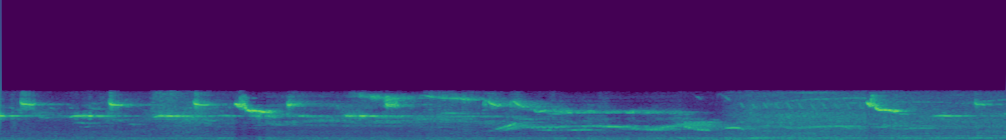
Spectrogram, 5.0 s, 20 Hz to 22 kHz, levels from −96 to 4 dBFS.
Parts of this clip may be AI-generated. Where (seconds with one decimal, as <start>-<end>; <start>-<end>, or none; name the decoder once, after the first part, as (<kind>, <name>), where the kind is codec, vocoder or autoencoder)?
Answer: 1.2-2.1 (codec, DAC); 2.8-3.4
